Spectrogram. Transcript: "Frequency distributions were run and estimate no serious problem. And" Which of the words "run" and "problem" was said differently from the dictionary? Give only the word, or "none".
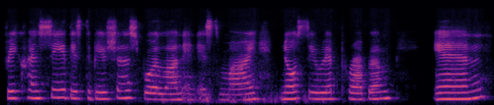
run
